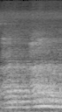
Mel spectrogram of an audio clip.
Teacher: An'am itu izhar. An'am mati bertemu dengan ain itu izhar. Jadi tidak didengungkan.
